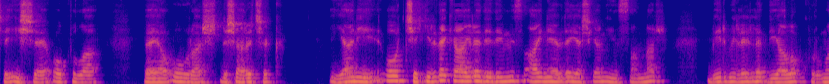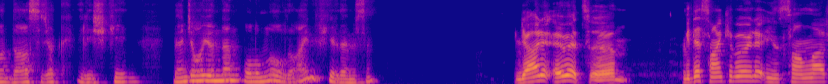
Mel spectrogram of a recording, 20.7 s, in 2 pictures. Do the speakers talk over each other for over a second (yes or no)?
no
